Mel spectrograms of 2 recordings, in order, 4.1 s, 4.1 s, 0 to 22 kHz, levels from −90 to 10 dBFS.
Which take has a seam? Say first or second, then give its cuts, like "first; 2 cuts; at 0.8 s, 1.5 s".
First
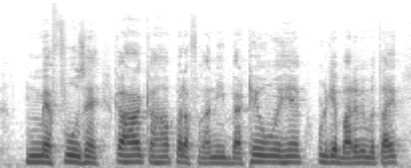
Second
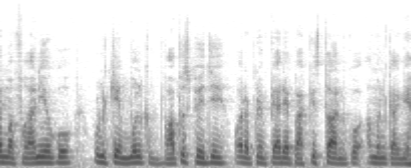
first; 2 cuts; at 1.1 s, 3.0 s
